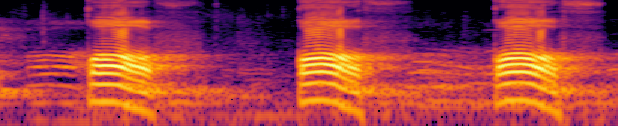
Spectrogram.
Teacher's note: کوے کے بالمقابل تالوں سے ادا ہوتا ہے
